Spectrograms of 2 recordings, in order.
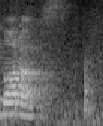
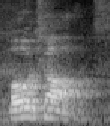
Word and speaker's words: Botox: You need buttocks. What? Buttocks. Yeah, buttocks. They put it. Wrinkles. Botox. It's not. It's Botox. Botox.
